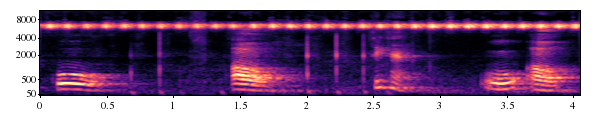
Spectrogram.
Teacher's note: मुंह हमारा गोल के आकार होता है ना वर्तु उ वर्तु वृत्ताकार ऊ बोलेंगे तो हमारा वृत्त जैसा मुंह हो जाएगा गोला हो जाएगा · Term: वृत्त मुखी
